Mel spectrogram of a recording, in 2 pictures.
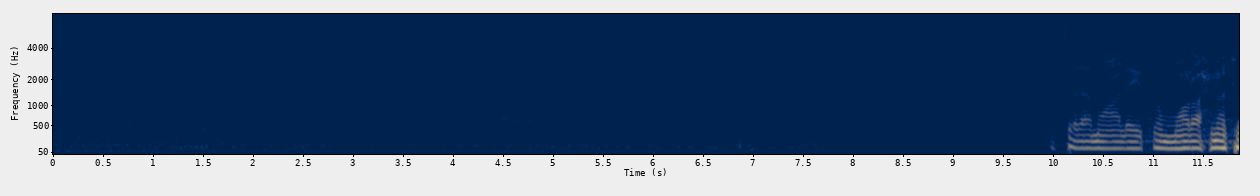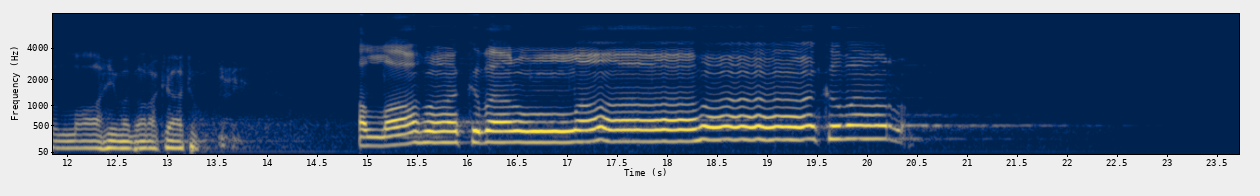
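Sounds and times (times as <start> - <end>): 
second Friday call to prayer: 10.0 - 22.6.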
